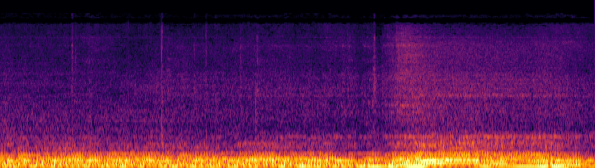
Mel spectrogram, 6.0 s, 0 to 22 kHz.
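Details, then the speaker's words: Mercedes W203 with M104 turbo engine, after cleaning dirty fuel injectors that caused rough running and hard cold starts, fuel pressure good: steady, even low rumble with no misses. Smooth idle; injectors were the fix. "that sounds a lot better so smooth [Music] oh yes running so much smoother"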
